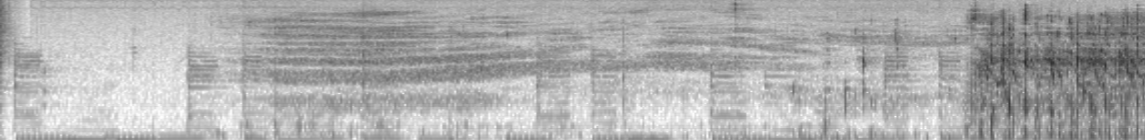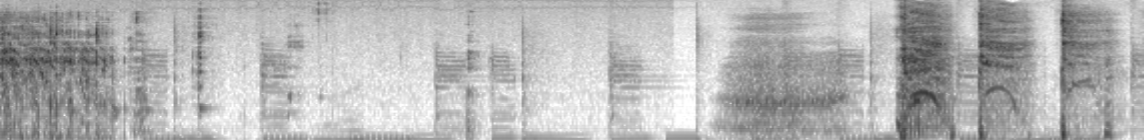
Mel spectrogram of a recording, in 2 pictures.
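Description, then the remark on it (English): A water bong gurgles and bubbles steadily, followed by a long, breathy exhale and then a quick burst of several harsh, loud coughs at the end. “Oh yes, that is my bong.”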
